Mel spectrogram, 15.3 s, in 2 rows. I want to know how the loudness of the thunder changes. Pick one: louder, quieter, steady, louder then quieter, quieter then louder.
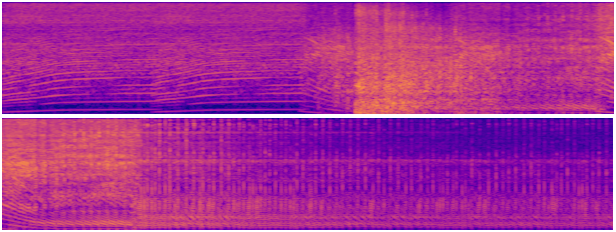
quieter.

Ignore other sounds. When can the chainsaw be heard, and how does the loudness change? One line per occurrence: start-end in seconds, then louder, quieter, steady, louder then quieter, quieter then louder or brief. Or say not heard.
0.0-15.2 louder then quieter.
